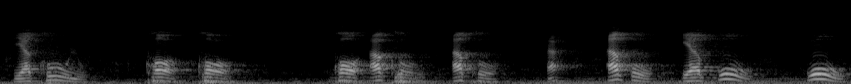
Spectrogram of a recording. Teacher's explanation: huruf qf jangan sampai keluar nafasnya jangan keluar anginnya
